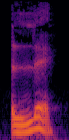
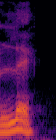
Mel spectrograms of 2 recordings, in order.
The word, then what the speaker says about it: lait: Lait. Un lait. Okay, so the only difference is the final thing here, D, you don't pronounce it, T, you don't pronounce it, so phonetically you only have this lait.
